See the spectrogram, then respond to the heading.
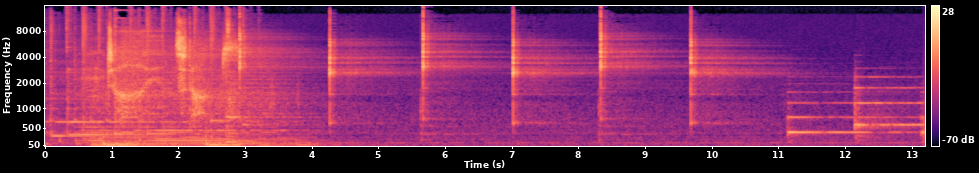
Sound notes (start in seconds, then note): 3.3 slow, rhythmic ticking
